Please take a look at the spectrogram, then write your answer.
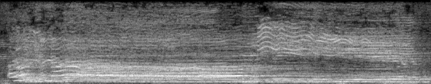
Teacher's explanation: میم ساکن کے بعد دوسری میم آ جائے تو گنہ ہوگا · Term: ادغام شفوی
